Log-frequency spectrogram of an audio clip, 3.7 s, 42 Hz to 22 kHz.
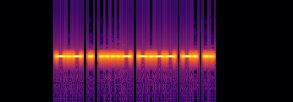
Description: Morse code, heard as a keyed tone, about 43 wpm, 700 Hz. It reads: KE4YNI
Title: Speed Racing - USA 2x3 Call Signs 35wpm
